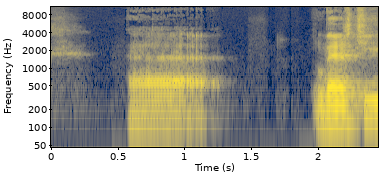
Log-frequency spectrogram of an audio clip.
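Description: A man's voice holding one short, flat-pitched hesitation sound of about half a second, between silent pauses in a lecture.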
